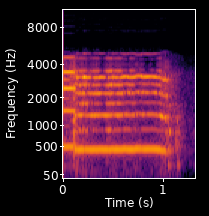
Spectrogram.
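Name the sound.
electric guitar holding fret 15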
